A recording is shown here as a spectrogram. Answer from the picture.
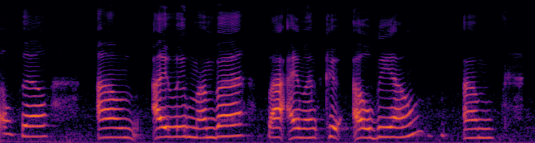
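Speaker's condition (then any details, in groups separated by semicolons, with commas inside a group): Cerebral palsy; diagnosed around age one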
